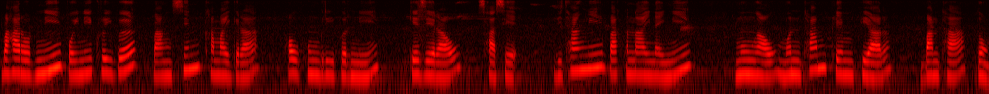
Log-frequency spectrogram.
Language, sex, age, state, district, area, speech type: Bodo, female, 45-60, Assam, Kokrajhar, urban, read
